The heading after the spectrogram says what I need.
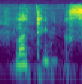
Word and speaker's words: Latinx: Latinx. Which reminds me kind of like Tinkerbell, but that's fine. Yeah. No, that's how I'll remember to pronounce it that way. With a little like Tinkerbell. Latinx.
